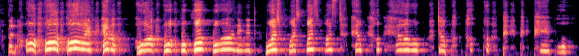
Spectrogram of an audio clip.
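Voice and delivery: high, stammering mock voice, laughing through it; mock stuttering. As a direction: ham up a nervous stutter to mock him. Mocking a troll's stuttering.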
